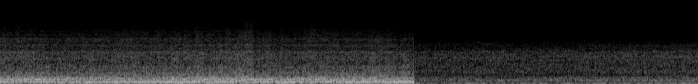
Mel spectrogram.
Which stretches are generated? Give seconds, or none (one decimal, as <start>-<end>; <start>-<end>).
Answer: 1.0-1.5; 2.5-7.0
